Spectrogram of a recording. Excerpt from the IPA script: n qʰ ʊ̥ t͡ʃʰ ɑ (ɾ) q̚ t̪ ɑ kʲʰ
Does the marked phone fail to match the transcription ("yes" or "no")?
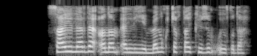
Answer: yes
